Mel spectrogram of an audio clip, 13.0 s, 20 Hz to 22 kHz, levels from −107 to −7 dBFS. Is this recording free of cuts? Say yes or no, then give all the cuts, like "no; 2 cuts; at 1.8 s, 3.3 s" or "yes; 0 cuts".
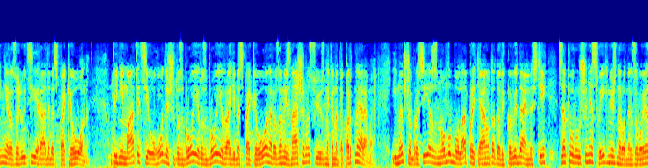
no; 3 cuts; at 2.2 s, 4.0 s, 8.1 s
